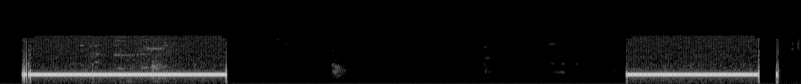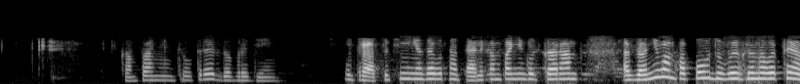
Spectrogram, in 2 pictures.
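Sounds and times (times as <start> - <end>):
telephone ringback tone while call connects: 0.2 - 2.3, 6.3 - 7.6
speech: 9.3 - 16.0.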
